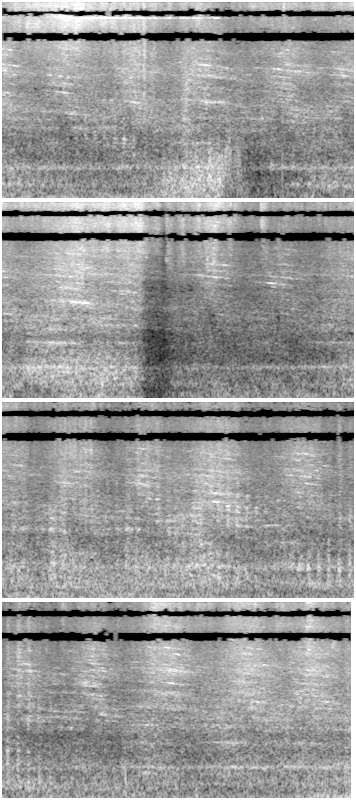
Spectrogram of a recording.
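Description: Double-stack intermodal freight train rolling past close by: a steady heavy rumble of steel wheels on rail with a rhythmic clicking as the cars pass. The sound dips briefly twice, about three and six seconds in.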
